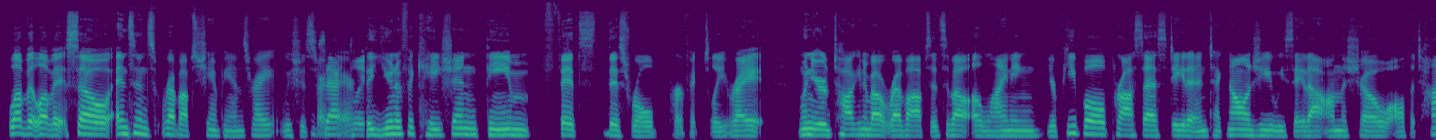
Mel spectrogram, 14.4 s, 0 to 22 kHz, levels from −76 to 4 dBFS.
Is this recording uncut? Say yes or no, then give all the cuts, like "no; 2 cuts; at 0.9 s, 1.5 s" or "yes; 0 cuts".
no; 1 cut; at 3.6 s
